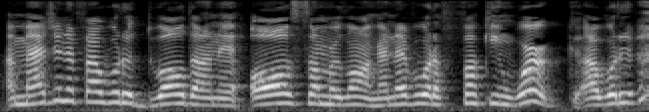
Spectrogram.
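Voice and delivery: normal talking voice

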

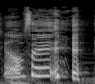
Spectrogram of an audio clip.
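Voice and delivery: high laughing question. Real, not acted. Laughing at being the mushy auntie.

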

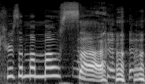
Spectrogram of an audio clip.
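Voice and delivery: playful mock-cheerful hostess; chirpy hostess offer. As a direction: brightly push a drink on her.

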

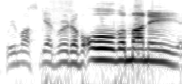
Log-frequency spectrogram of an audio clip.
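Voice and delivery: villain shout. Retold or imitated. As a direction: bellow it like a cartoon villain. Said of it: "He's like".

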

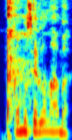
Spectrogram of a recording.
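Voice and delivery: high, sing-song "Como se la llama?" with an extra "la"; playful mock Spanish. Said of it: "looked at her and".

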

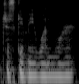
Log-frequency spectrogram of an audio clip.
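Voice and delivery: hushed, breathy plea for a fix; mock junkie whisper. Cohost jokes about a heroin craving, whispering.

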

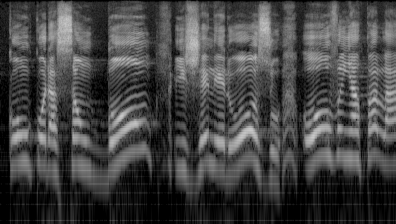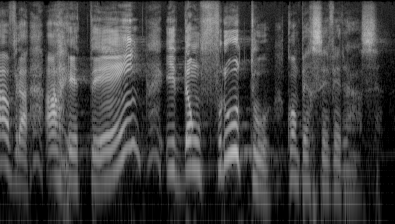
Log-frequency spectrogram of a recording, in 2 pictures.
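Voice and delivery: loud, slow emphatic preaching; preacher reading scripture with fervour; full-force preaching. Acted. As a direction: drive the verse home to the church.

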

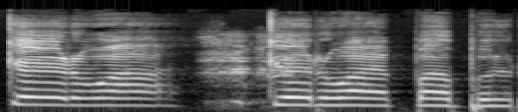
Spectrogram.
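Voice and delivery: high, loud Polish yelling; Polish kids yelling. Retold or imitated. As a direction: yell at the beaver like a Polish kid. Imitating Polish kids yelling at beavers.

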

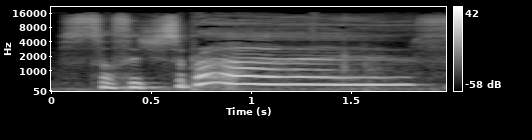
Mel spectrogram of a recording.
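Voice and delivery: very high, slow squeal; silly character voice. Pretend. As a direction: squeal it out like a cartoon. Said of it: "What if you talked like this".

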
